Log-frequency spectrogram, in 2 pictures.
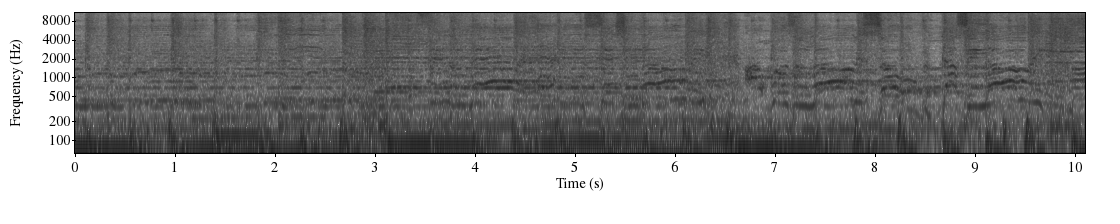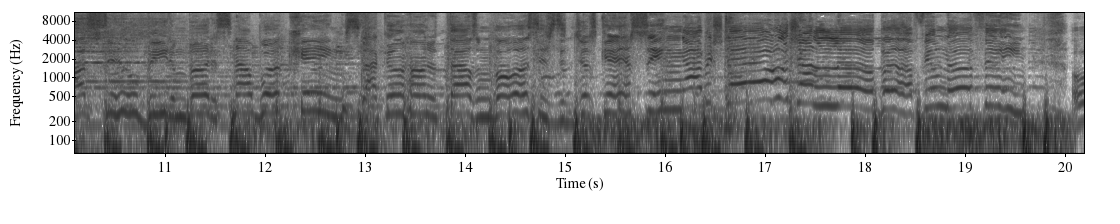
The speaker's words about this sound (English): What you hear isn't just any beat, it's the actual heartbeat of a child in need.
